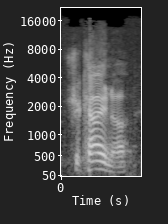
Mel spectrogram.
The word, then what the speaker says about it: Shekinah: The title of this is Shekinah. Let me spell that for you. S-H-E-K-I-N-A-H. Shekinah. It also can be spelled with a C-H instead of the K, but it has the same sound.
